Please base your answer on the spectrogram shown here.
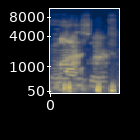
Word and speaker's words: Maji: And I also would love the correct pronunciation of your name. Maji. It's Maji.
